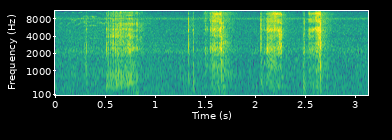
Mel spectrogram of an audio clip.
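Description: Someone sharpens a bent double-bevel steel archery broadhead with quick rasping strokes, about six of them in an uneven rhythm, close and fairly quiet, with no talk.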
